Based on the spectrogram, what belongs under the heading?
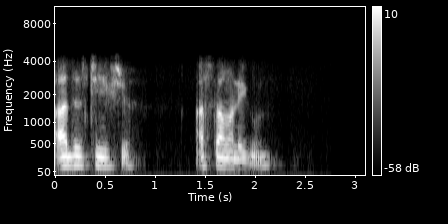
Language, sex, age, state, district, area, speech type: Kashmiri, male, 45-60, Jammu and Kashmir, Budgam, rural, conversation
